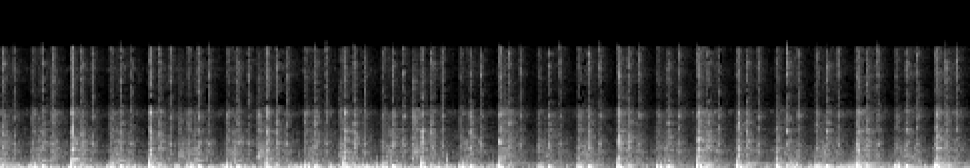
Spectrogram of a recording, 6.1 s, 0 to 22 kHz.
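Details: R.A. Lister Junior type B 4 hp single-cylinder engine, first run after complete teardown and rebuild: steady, even thumping about two beats a second, clean exhaust note, no knocks; running normally.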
